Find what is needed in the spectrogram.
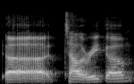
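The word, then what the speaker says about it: Talarico: So James Tallarico, I believe is how you say his name, running for Senate from Texas.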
